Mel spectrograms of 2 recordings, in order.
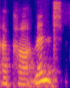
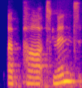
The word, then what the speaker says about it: apartment: So we'll take an easy one, apartment. Apartment. So you can hear that there are 3 syllables in this word, and the stress is on the second syllable, apartment.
